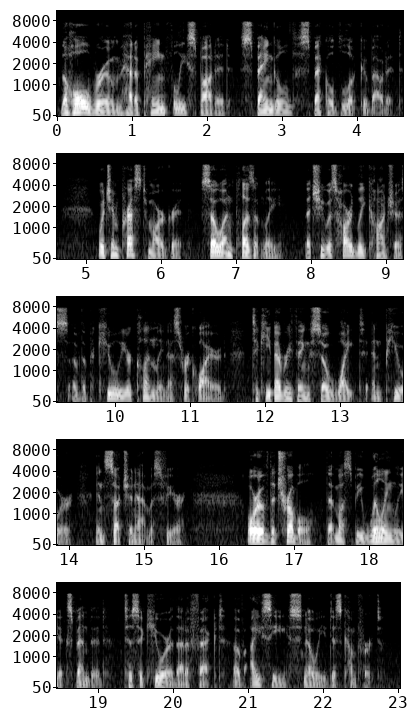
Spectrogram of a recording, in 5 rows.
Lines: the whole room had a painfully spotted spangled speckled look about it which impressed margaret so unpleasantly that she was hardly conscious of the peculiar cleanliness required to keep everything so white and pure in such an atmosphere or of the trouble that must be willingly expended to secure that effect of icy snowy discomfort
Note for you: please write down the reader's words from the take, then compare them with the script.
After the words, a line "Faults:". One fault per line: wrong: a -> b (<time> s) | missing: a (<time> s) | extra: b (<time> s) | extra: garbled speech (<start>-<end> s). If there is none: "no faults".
the whole room had a painfully spotted spangled speckled look about it which impressed margaret so unpleasantly that she was hardly conscious of the peculiar cleanliness required to keep everything so white and pure in such an atmosphere or of the trouble that must be willingly expended to secure that effect of icy snowy discomfort
Faults:
no faults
